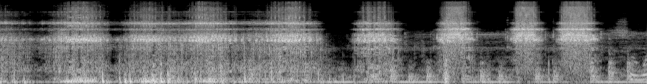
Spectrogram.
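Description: Industrial sewing machine bobbin winder whirring steadily against the hand wheel with a constant mechanical hum, broken by repeated bursts of high rattling and clicking toward the end, with no talk.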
